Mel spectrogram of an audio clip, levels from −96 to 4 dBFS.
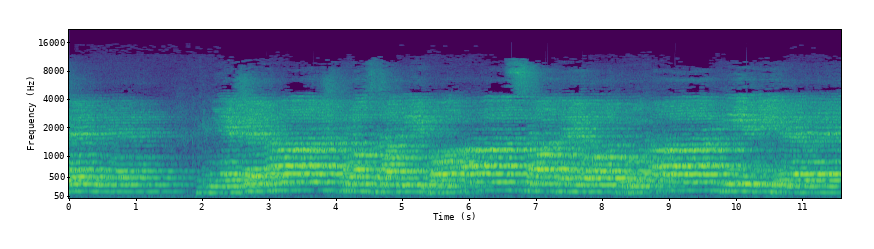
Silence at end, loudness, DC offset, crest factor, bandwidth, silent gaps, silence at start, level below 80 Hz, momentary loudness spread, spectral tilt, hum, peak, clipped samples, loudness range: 0 s; -15 LUFS; under 0.1%; 14 dB; 11.5 kHz; none; 0 s; -54 dBFS; 9 LU; -4.5 dB/octave; none; -2 dBFS; under 0.1%; 2 LU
